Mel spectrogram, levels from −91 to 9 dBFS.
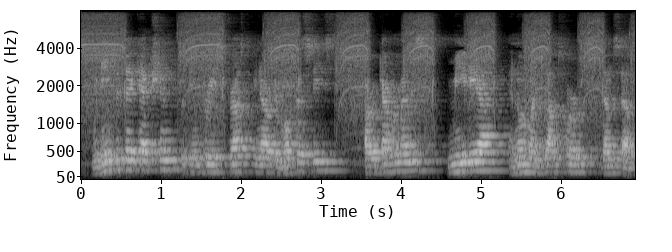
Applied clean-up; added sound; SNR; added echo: none; Tools; 12 dB; reverberation time 0.9 s.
